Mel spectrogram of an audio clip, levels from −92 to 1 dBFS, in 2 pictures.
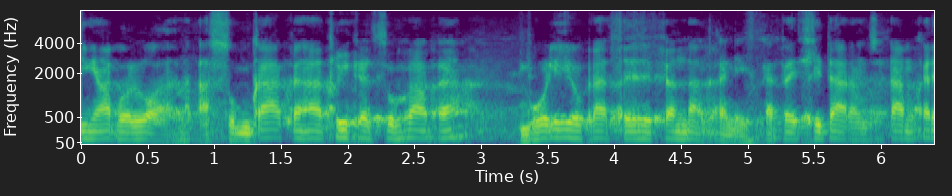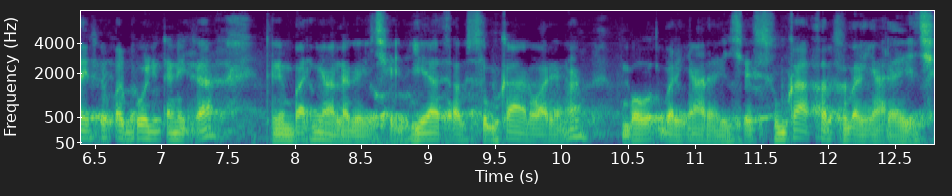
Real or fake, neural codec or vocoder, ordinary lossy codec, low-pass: fake; codec, 16 kHz, 2 kbps, FreqCodec, larger model; none; none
